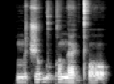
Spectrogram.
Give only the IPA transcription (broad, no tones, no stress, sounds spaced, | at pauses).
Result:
m ə t͡ʃ ʊ ɡ u ɡ ɔ n æ ɡ tʼ ɔ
